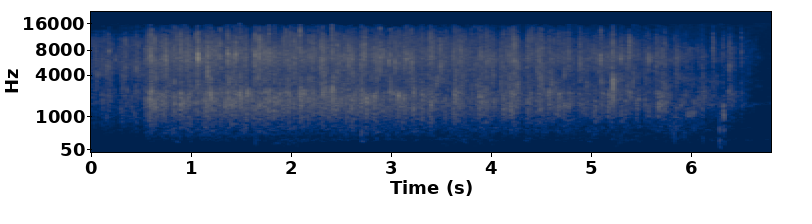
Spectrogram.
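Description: A crowd applauds steadily for several seconds, a dense wash of clapping that starts abruptly and holds at an even level before tapering slightly toward the end.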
